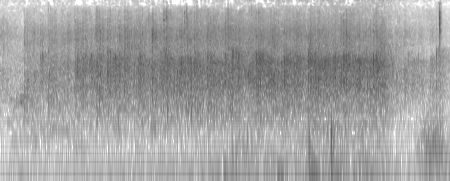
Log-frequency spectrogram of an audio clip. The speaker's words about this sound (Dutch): Dus kom naar hem toe en laten we hem een groot applaus geven voor wie hij is en wat hij doet.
